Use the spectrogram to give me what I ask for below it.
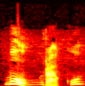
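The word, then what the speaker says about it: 木: 땅에 뿌리를 내리고 가지가 뻗어 있는 한 그루 나무의 모양.이 이 나무 목자는 중국어로는 무라고 읽습니다.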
